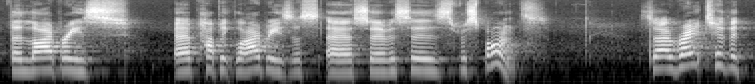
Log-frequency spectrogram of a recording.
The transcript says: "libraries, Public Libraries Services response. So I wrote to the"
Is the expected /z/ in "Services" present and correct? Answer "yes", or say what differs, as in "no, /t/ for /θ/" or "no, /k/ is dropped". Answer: yes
